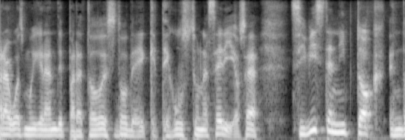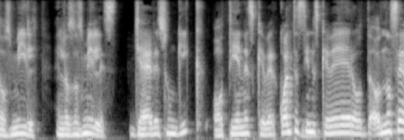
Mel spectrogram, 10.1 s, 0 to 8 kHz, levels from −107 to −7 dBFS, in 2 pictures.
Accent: Mexican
